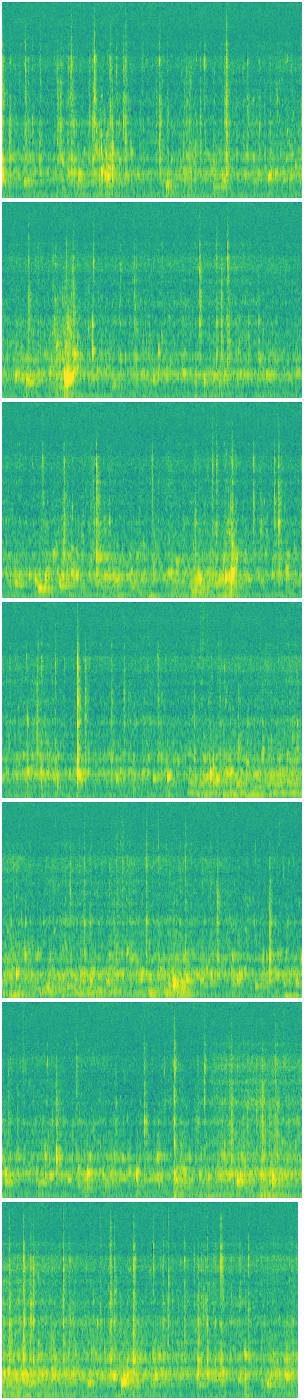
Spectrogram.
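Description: Underwater sound of an underwater hockey game in a tiled pool, heard through the water: a steady hum with many sharp clicks and knocks, two louder knocks about five and twelve seconds in. About sixteen to twenty-one seconds in there is a rougher rush of water noise as a finned player swims close past.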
